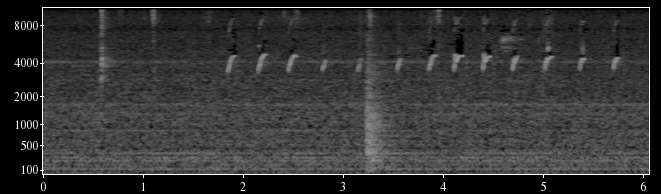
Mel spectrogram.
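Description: Small cage birds at the nest chirping: a run of short, high, rising peeps, about three a second, starting about two seconds in. One louder, harsher sound comes a little after three seconds, over a steady low hum.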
